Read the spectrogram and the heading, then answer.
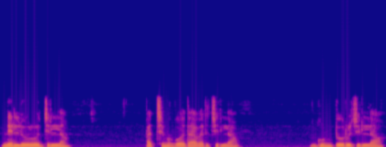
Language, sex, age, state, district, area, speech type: Telugu, female, 18-30, Andhra Pradesh, N T Rama Rao, urban, spontaneous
